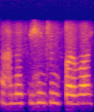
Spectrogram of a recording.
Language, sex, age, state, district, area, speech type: Kashmiri, female, 30-45, Jammu and Kashmir, Shopian, rural, conversation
